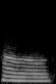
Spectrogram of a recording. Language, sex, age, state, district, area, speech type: Kannada, female, 30-45, Karnataka, Bangalore Urban, urban, conversation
